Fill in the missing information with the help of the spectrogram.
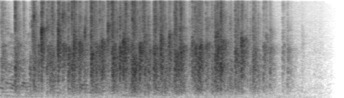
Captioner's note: clapping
